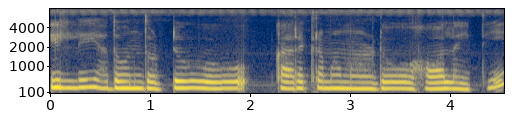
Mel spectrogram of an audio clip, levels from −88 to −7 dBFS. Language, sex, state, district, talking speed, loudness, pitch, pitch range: Kannada, female, Karnataka, Belgaum, 105 wpm, -16 LUFS, 230 Hz, 220-240 Hz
